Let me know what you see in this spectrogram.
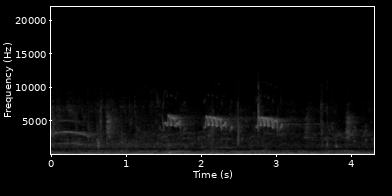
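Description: Small birds calling: a couple of short chirps at the start, then three short buzzy trills about half a second apart, over a steady low rumble.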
